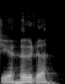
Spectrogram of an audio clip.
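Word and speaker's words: יהודה: the Fortified cities of Yehuda and captured them that's how it's pronounced in Hebrew it's Yehuda the king of Assyria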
